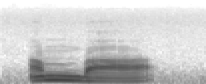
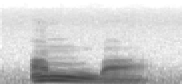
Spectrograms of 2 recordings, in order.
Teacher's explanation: मीम गुने के साथ अदा की गई है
